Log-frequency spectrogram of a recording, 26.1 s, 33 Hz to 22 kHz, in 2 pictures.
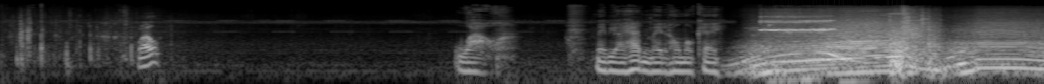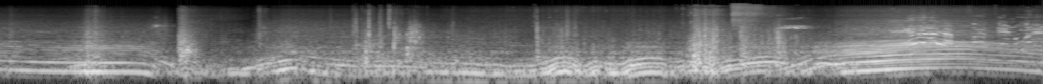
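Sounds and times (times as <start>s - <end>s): car engine revving: 9.0s - 26.0s.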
